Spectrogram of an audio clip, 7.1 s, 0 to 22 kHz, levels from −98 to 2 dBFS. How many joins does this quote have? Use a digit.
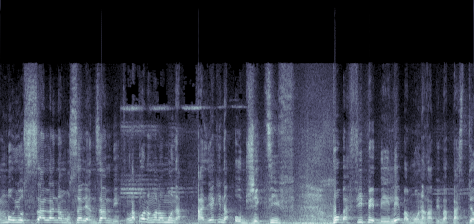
1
